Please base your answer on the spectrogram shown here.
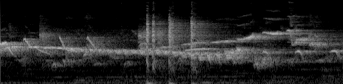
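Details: Gacor song of a white-rumped shama: clear whistled notes sliding downward and then rising, broken by a few loud sharp clicks midway.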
